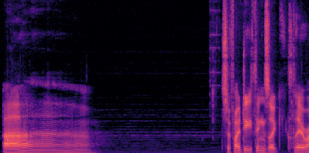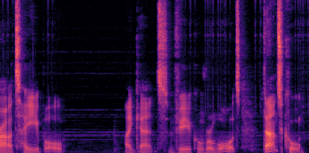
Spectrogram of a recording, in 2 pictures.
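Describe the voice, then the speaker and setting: A man chats casually through his live gameplay. His voice is mid-pitched with a gravelly fry, recorded very dry, with faint game music underneath. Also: takes it slowly, long pauses, no room sound. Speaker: game streamer. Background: video game music.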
